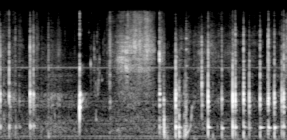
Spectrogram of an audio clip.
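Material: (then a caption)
Plastic. A hand-sized, hollow red plastic drinking water bottle is held close and tapped and scratched with fingertips and nails. About twenty quick, dry, hollow clicks with a mid-pitched knock die away almost instantly. Midway, a soft, bright scratching hiss swells and fades before the tapping speeds up again.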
